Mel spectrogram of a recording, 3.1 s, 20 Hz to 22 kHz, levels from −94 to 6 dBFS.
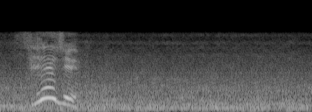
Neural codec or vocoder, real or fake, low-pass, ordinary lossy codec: codec, 16 kHz, 2 kbps, FunCodec, trained on Chinese and English, 25 frames a second; fake; none; none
